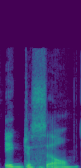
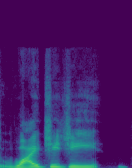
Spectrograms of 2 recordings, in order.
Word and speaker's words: Yggdrasil: It's Yggdrasil. It's Yggdrasil.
